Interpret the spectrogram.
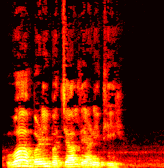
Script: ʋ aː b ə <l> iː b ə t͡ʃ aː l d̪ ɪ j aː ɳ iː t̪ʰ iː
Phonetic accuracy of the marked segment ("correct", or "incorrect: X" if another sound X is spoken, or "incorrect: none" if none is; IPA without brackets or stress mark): incorrect: ɽ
